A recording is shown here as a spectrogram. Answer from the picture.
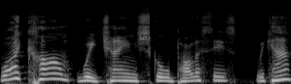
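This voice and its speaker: An animated tone with a Birmingham accent. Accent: Birmingham (Brummie). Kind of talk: live online talk.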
